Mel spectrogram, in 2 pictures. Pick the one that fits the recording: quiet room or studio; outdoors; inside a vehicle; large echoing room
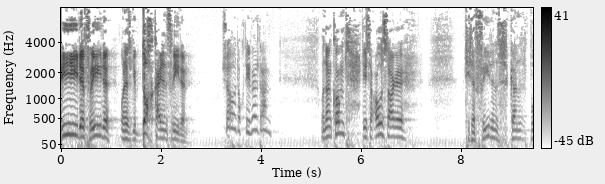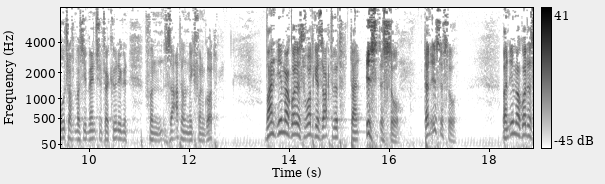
large echoing room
